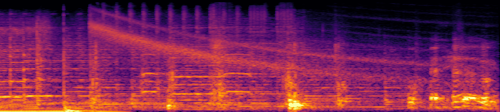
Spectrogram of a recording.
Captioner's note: spine cracking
